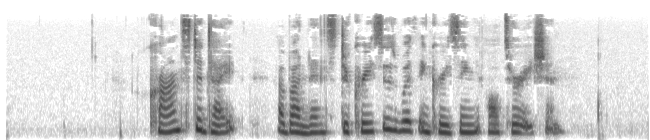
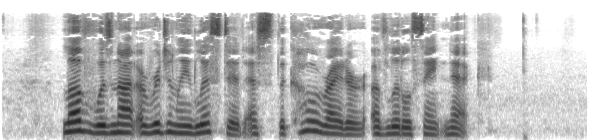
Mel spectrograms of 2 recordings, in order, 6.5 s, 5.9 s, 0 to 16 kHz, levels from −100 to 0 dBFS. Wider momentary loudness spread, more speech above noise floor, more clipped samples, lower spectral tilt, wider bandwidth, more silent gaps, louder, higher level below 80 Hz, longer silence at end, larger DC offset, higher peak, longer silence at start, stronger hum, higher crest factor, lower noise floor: about the same, 8 LU vs 9 LU; about the same, 45 dB vs 48 dB; neither; about the same, -3.5 dB/octave vs -3 dB/octave; about the same, 11.5 kHz vs 11.5 kHz; neither; second, -29 LUFS vs -21 LUFS; second, -82 dBFS vs -68 dBFS; second, 0.85 s vs 1.2 s; neither; second, -14 dBFS vs -2 dBFS; first, 1.5 s vs 0.65 s; neither; about the same, 18 dB vs 20 dB; first, -74 dBFS vs -70 dBFS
